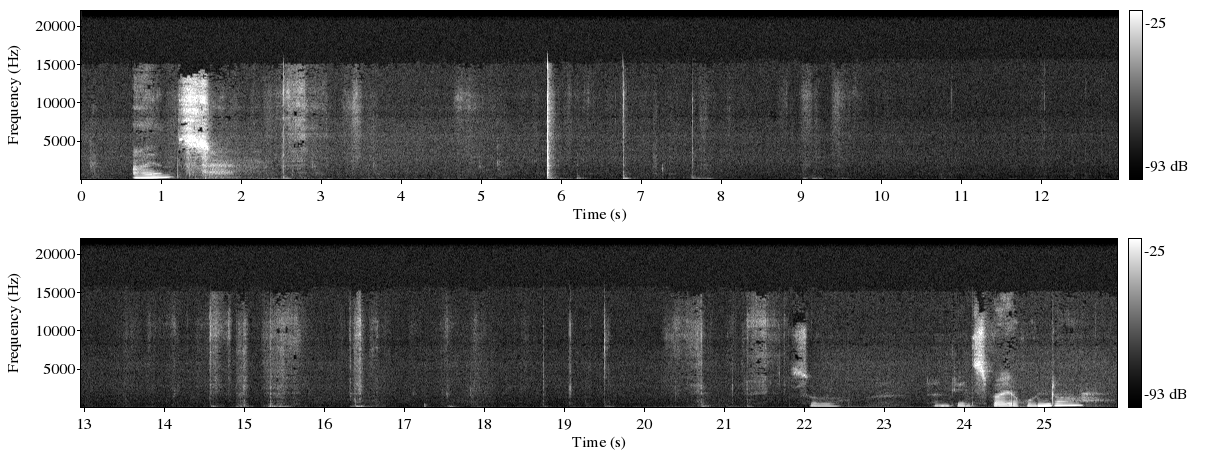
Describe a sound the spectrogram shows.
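Thread rasps softly as it is drawn through stiff fabric.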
